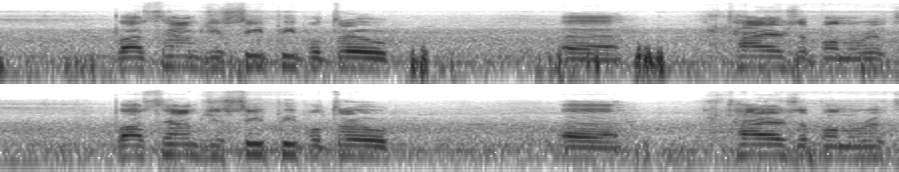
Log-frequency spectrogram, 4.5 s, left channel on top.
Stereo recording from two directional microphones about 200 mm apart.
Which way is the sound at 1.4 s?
15° right (ahead or behind).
